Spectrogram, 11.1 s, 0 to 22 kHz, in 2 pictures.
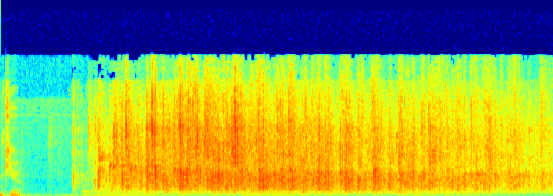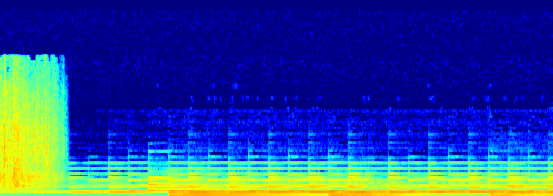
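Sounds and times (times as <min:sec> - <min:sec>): audience applauding: 0:00.6 - 0:06.2
soft keyboard music: 0:00.6 - 0:11.0.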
